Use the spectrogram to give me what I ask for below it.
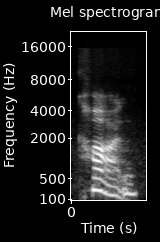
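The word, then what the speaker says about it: Caen: the main city in Normandy, and it's called Khan, which is spelled C A N.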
